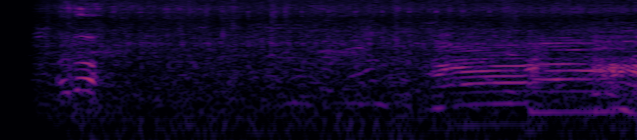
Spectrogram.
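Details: Cattle being brought by trawler boat to Aricha market, bought at the market and now carried across the water: a drawn-out low moo with rich harmonics rises near the end, after a brief higher call. Background murmur and engine-like rumble.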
